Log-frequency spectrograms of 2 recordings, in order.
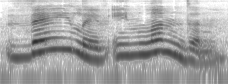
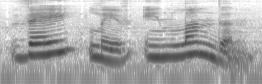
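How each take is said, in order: Both takes have the same delivery.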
